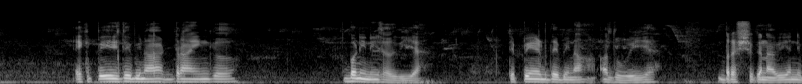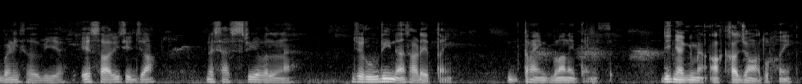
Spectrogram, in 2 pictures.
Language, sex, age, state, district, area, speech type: Dogri, male, 18-30, Jammu and Kashmir, Kathua, rural, spontaneous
